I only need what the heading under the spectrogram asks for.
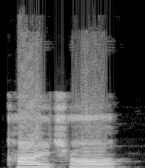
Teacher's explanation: It's still a high tone. Remember, the first tone is a high pitch tone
